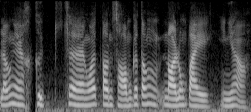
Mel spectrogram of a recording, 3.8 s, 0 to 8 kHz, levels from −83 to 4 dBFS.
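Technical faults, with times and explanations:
0.42–0.61 s, long network dropout: audio stops arriving, and the receiver stretches the last sound into a fading buzz for about 167 ms, then about 20 ms of near-silence. Roughly 60 ms of sound is lost outright, and the gap likely adds around 50 ms of delay.
0.67–1.22 s, jitter buffer slow-down: the receiver repeats single pitch periods to rebuild its reserve, adding 50 ms, so playback runs at 92% speed with unchanged pitch. Sounds are drawn out, against the G.722 path's band limit of 8 kHz.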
